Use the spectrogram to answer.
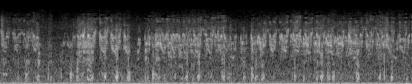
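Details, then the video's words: Estonian black storks at feeding time, 8 June 2019, give a rapid series of coarse, grating squawks. The calls pulse quickly and run together into a continuous raucous chorus. "Estonian Black Storks - Feeding"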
